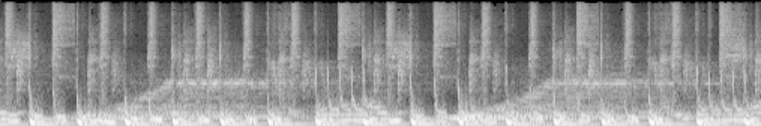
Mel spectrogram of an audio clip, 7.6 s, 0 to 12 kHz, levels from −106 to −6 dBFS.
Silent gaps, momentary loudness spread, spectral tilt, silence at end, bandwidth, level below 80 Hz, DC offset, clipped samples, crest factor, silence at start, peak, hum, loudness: none; 2 LU; -4.5 dB/octave; 0 s; 11.5 kHz; -20 dBFS; under 0.1%; under 0.1%; 10 dB; 0 s; -6 dBFS; none; -18 LUFS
